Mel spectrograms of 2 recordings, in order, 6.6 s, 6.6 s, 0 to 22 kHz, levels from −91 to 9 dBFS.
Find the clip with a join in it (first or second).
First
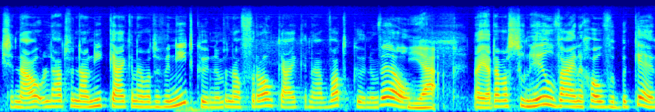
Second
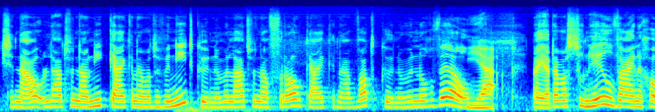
first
